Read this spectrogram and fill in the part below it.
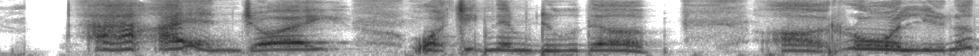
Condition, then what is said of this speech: Tracheostomy. See, we don't even realize we are holding our breath to produce audibility.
